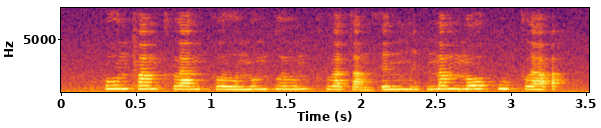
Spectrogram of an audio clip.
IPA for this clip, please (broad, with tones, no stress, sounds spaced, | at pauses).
h oː˥˩ n f a˥˩ m kʰ l a˦˥ n pʰ l ɤː˧ n u˦˥ n p l ɯː˦˥ m kʰ ɯ˧ a̯ t a˩˦ n h e˦˥ n m i˦˥ t̚ n a˥˩ m n ɔː˥˩ k u˥˩ ʔ k l a˦˥ ʔ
